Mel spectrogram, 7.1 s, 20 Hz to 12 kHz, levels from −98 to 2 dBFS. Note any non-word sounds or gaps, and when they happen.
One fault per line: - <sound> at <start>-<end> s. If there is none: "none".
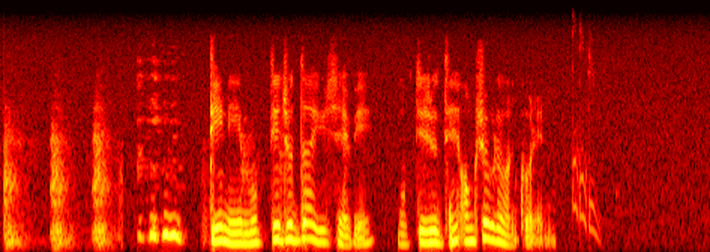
- laugh at 1.4-1.9 s
- chirp at 5.7-6.0 s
